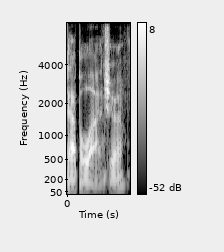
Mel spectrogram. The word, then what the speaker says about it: Appalachia: they go to the poverty sections of uh Appalachia and or Appalachia. There you go. I I see I keep I kept correcting myself how to say it and I just said App Appalachia. It's I it's Appalachia from and uh it's a it's a it's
